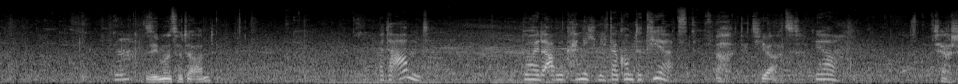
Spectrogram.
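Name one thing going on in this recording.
A young woman speaks earnestly up close.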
